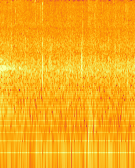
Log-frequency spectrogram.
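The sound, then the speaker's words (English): Raindrops patter faintly through the leaves of a wooded area, a soft, steady hiss of rain with a few slightly sharper drop ticks scattered through it. “hopefully we will have a bit of protection from those lovely little raindrops that keep pattering through the leaves. You may be able to hear them in the background.”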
